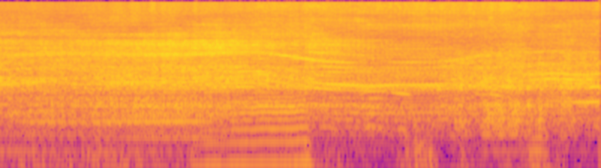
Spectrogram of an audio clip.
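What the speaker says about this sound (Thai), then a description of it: "กำลังปาดไม้" Saw cutting through timber to join a post in a Thai carpentry setting, a steady loud rasping drone throughout with shifting pitch as the blade works the wood.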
